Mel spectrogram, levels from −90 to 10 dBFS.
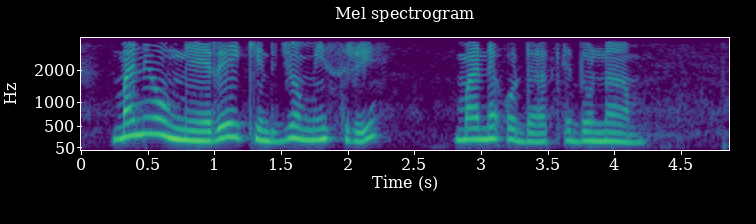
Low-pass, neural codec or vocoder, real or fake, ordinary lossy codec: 3.6 kHz; none; real; none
